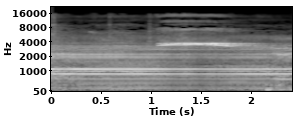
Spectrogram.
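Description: Basketball game buzzer sounding one long, steady, buzzy tone at a fixed pitch, lasting a little under three seconds.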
